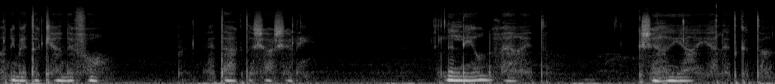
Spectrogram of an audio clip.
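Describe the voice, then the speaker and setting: Whispering at a very slow pace, a woman leaves long, frequent pauses. Her loudness swings widely over noticeable background noise. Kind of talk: book reading. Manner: whispered, soft-spoken.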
